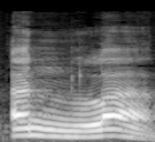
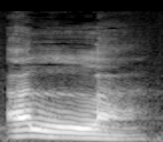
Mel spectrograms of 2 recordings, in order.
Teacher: Idgham itu melebur, nunnya hilang langsung masuk ke huruf berikutnya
